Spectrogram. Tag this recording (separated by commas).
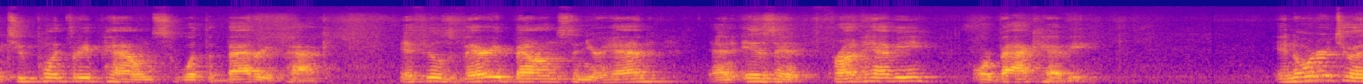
Speech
